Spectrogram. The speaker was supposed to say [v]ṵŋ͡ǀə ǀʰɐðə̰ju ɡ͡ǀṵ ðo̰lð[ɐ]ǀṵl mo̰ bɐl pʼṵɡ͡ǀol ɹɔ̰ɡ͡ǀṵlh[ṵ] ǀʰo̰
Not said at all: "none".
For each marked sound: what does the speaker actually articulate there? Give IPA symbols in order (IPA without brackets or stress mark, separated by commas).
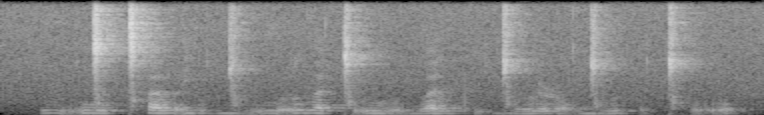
v, ɐ, o̰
